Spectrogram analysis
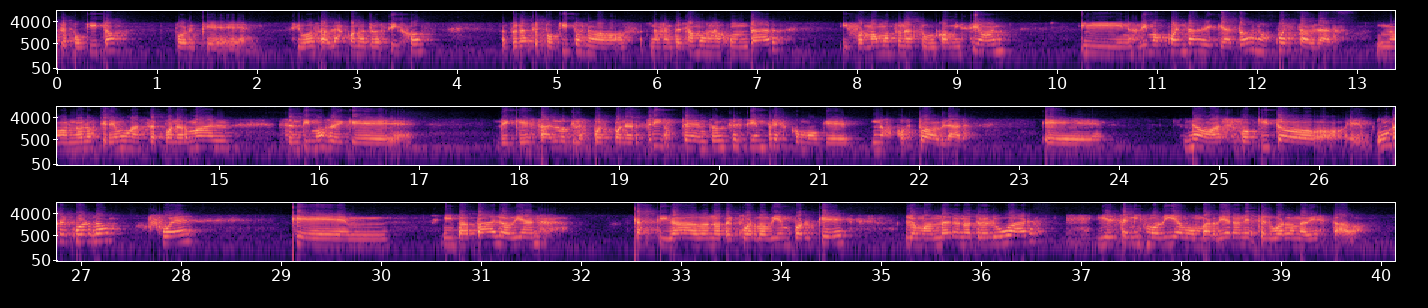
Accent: Paso de los Libres, Corrientes, Argentina; born there; now in San Lorenzo, Argentina; Nosotros con mi hermana somos nacidas en Paso de los Libres y ya mi hermano nació en Rosario.

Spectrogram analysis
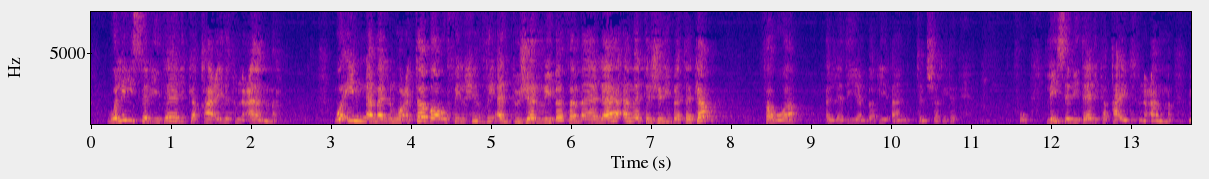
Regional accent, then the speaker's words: Morocco; ولكن هذا البلاذر هو موجود عندنا في المغرب

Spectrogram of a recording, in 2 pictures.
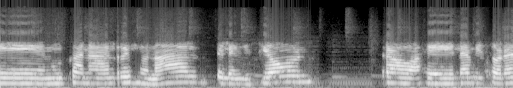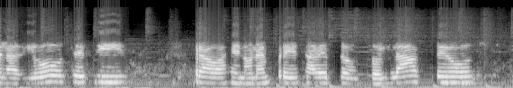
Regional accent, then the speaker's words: Cúcuta, Norte de Santander, Colombia; moved away as an adult; now in Valencia, Spain; soy de Cúcuta, Colombia.

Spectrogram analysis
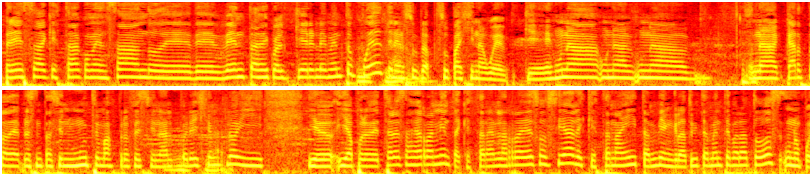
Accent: Chile; Estamos creciendo en cultura viajera como chilenos también

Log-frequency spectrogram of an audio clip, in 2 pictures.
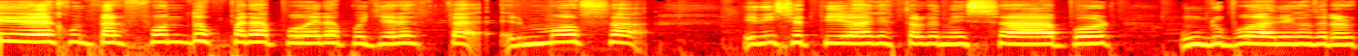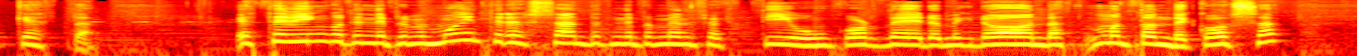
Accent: Valdivia, Los Ríos, Chile; born there; yo nací en Valdivia, pero tenemos casa acá, ya me considero futurina

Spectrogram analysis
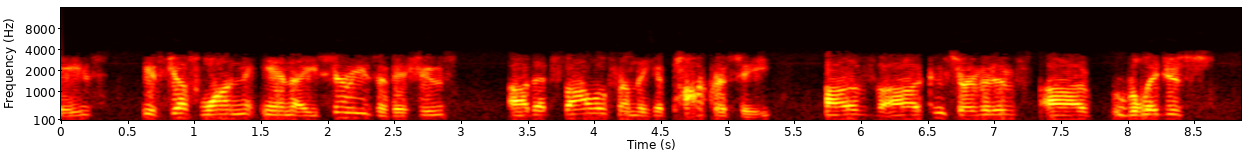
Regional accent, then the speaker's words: Boston, Massachusetts, United States; now in Malibu, United States; I live in Malibu, but I'm originally from Boston, which is the seat of some of the worst child molestation, as you know, in the history of the Catholic Church

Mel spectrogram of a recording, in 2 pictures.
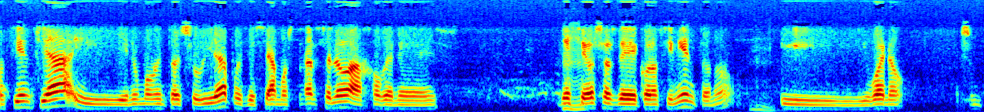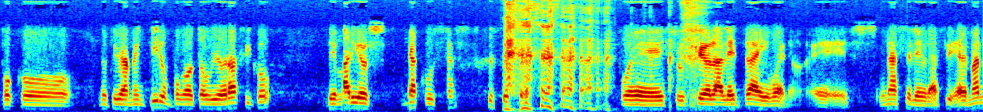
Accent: Madrid, Community of Madrid, Spain; yo soy de Chamberí y me gusta mucho el barrio de Chamberí, ¿sabes?

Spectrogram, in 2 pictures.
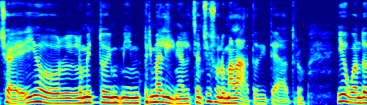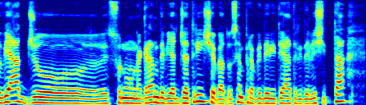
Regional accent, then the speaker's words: Rome, Lazio, Italy; born there; No, io sono nata a Roma.

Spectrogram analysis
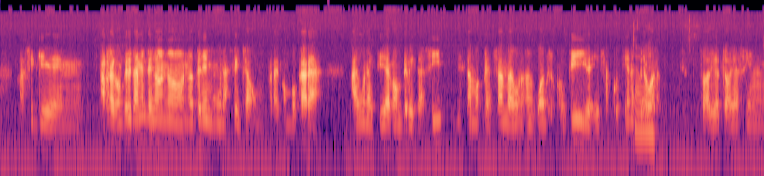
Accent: Azul, Buenos Aires Province, Argentina; yo algo que rescato de mi infancia, de mi niñez en Azul

